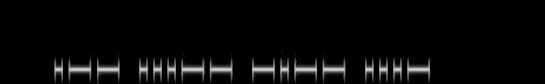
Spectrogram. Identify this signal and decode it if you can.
Morse code, heard as a keyed tone, about 20 wpm, 700 Hz. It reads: W3YV
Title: Speed Racing - USA Call Signs 17wpm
